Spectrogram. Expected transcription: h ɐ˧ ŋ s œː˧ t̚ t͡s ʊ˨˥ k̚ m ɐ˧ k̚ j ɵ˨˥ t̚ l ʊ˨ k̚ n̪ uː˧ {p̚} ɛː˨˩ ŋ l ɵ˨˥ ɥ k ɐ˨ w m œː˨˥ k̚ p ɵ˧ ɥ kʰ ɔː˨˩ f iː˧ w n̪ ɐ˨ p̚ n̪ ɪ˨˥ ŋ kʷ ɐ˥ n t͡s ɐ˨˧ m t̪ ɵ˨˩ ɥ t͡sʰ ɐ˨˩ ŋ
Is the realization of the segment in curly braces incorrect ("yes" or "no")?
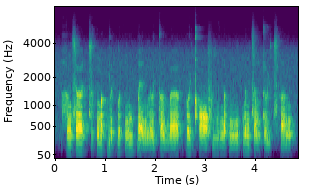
no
